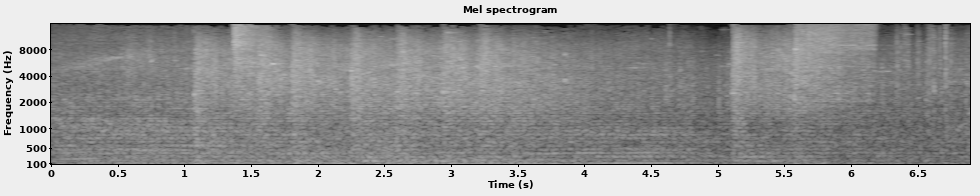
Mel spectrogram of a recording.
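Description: Cannons fire in sharp bursts.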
